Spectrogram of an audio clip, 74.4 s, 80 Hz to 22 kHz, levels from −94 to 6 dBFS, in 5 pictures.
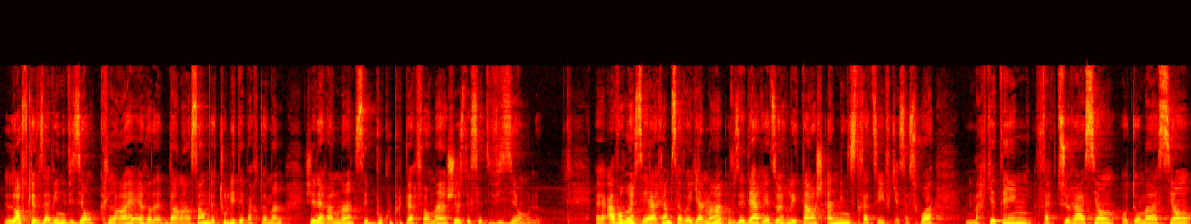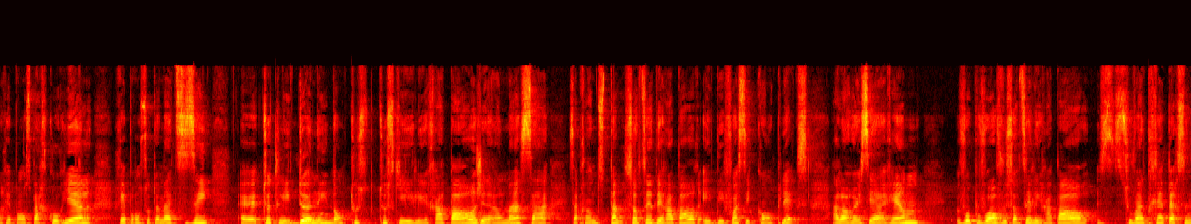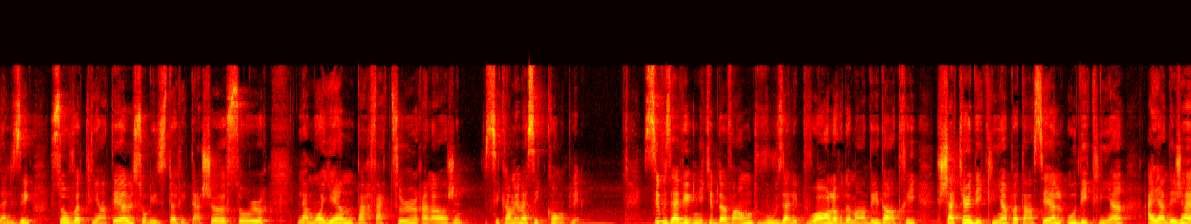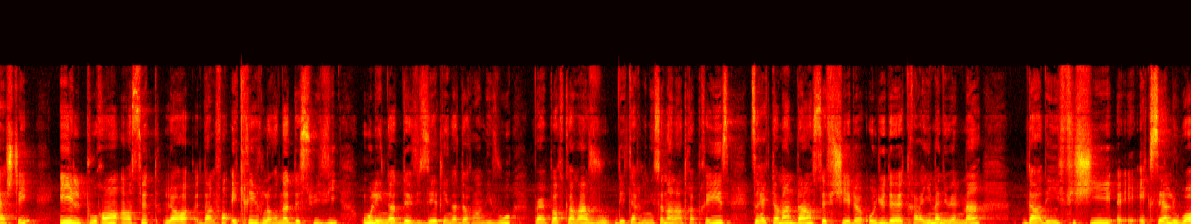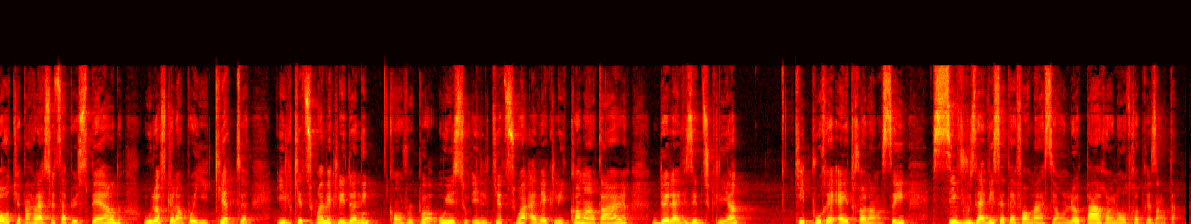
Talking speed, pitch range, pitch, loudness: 175 wpm, 205-245 Hz, 220 Hz, -27 LUFS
